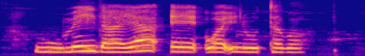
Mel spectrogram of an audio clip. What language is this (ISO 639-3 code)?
som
